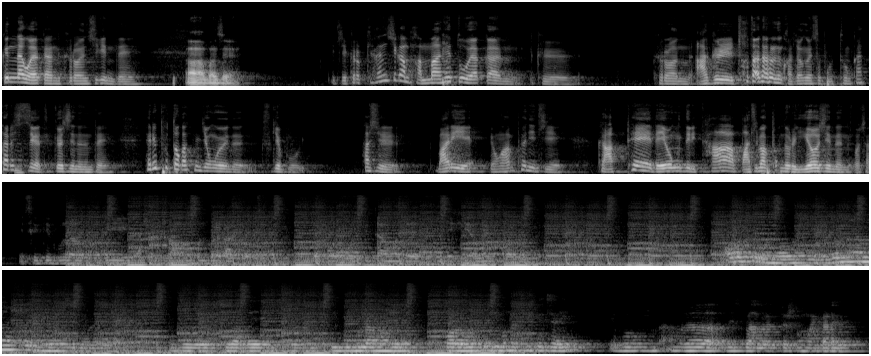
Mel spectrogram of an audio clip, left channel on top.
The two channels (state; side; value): different; both; correlation 0.00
